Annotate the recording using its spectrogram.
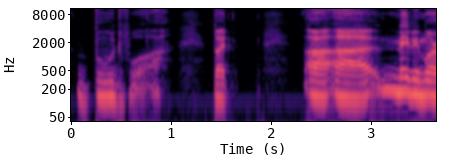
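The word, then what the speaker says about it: Bydło: pictures at an exhibition that is the polish pronunciation boudoir but uh uh maybe more of our listeners would be familiar if i said bidlow b-y-d-l i've always heard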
